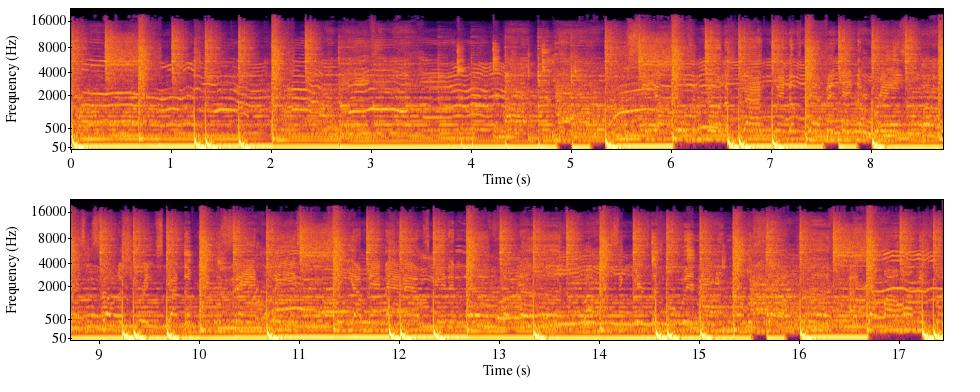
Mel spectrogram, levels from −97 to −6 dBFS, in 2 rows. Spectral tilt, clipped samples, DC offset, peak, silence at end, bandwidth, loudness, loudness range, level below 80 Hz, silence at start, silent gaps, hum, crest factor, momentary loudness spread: -4 dB/octave; under 0.1%; under 0.1%; 0 dBFS; 0 s; 18 kHz; -13 LUFS; 2 LU; -14 dBFS; 0 s; none; none; 12 dB; 4 LU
